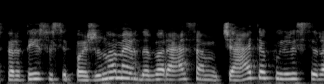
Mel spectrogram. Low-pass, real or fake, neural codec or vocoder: 7.2 kHz; fake; codec, 16 kHz, 16 kbps, FunCodec, trained on Chinese and English, 50 frames a second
